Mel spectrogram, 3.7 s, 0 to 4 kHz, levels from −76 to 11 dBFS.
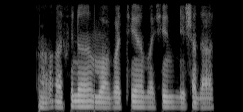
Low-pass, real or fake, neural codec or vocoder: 3.6 kHz; real; none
